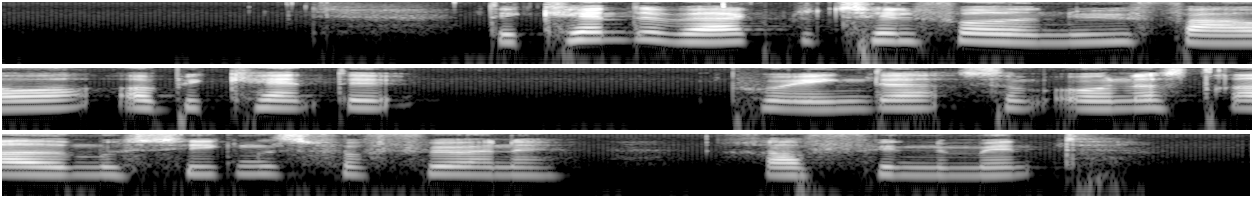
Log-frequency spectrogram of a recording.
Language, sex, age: Danish, female, 23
